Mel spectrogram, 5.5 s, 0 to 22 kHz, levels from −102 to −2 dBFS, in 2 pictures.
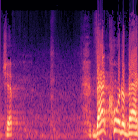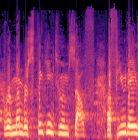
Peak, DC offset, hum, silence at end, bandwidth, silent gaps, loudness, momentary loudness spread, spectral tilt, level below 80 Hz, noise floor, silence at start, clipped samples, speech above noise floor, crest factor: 0 dBFS; under 0.1%; none; 0 s; 14 kHz; none; -10 LUFS; 16 LU; -7 dB/octave; -46 dBFS; -42 dBFS; 0.05 s; 0.5%; 32 dB; 12 dB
